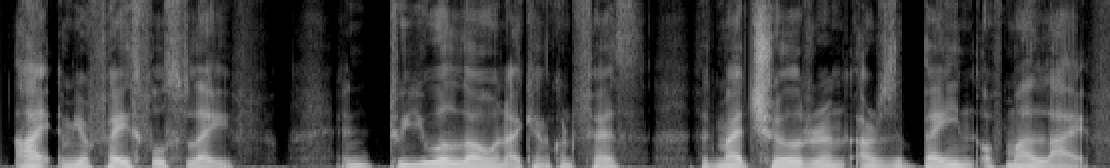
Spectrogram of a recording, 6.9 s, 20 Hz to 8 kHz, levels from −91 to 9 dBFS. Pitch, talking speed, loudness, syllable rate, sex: 115 Hz, 180 wpm, -19 LUFS, 5.0 syllables/s, male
